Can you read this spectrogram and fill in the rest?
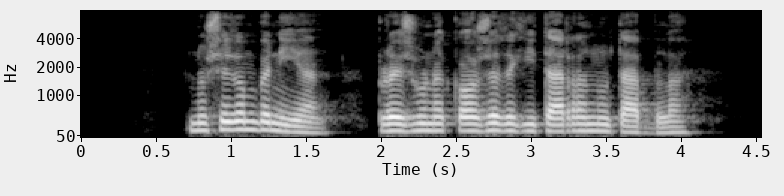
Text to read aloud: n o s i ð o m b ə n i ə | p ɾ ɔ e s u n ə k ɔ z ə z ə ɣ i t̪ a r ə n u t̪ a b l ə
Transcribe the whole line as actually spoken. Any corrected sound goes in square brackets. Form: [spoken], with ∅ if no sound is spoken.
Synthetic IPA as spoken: n o s [e] ð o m b ə n i ə | p ɾ ɔ e [z] u n ə k ɔ z ə [ð] ə ɣ i t̪ a r ə n u t̪ a b l ə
